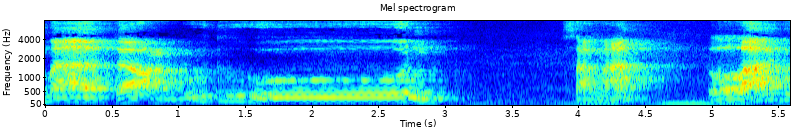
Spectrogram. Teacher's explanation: dibaca panjang sebanyak lima ketukan karena ada Mad bertemu dengan Hamzah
